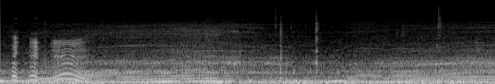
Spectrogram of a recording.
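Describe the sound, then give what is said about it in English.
A Ferrari Mondial T sports car engine revs and accelerates away, its pitch climbing and dropping through several gear changes before settling into a steady, strong drone that fills the whole stretch. “All right, we're going. We're going.”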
